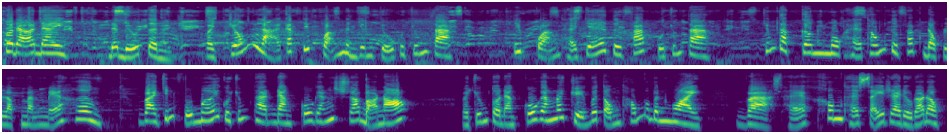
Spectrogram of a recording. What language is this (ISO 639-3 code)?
vie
